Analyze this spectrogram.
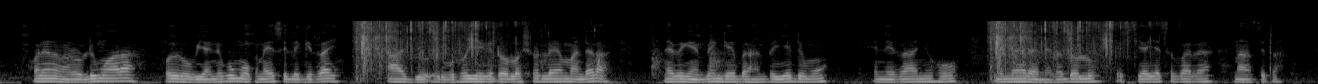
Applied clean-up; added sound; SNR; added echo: none; Crumpling, crinkling; 9 dB; none.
